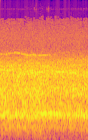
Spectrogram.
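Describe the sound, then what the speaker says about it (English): A large football stadium crowd at a Michigan versus Wisconsin college game roars in a broad, steady wash of cheering, distant and continuous throughout. "All right, the crowd is up."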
